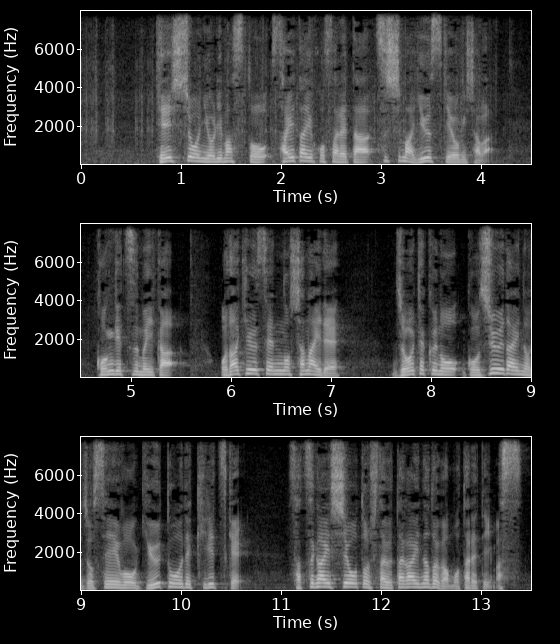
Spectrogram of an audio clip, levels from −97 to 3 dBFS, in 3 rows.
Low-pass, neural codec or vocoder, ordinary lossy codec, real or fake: none; none; none; real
